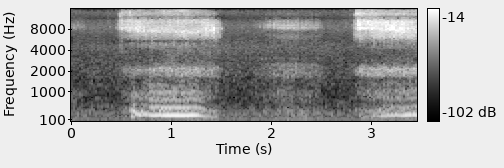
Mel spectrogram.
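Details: Sleeping ginger Maine Coon snoring like a person, two drawn-out rasping snores with a thin whistle in them, separated by a quiet pause, steady low hum behind.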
